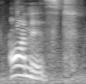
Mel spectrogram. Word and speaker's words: honest: have the spellings H-O-N-E-S-T, honest, but it is a consonant, it is a word starting with a consonant letter H, but H is silent and the sound is honest, O, and O is a vowel sound.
